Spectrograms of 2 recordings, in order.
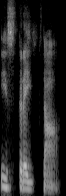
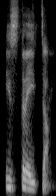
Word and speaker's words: estreita: Entonces, de acuerdo a lo que ya hemos visto, lo que aquí nos va a tocar es agregarle una A media, porque va al final. Y vamos a sonarlo como estreita, estreita.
